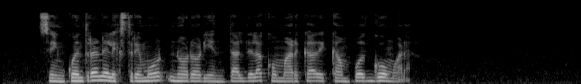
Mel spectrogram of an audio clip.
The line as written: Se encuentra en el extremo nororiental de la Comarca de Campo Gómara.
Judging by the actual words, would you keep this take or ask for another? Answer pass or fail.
pass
